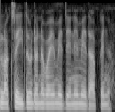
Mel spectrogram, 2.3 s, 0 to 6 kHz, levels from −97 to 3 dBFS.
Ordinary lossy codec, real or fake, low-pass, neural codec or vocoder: none; real; 5.4 kHz; none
